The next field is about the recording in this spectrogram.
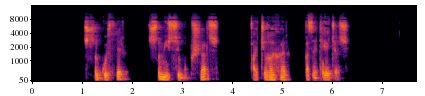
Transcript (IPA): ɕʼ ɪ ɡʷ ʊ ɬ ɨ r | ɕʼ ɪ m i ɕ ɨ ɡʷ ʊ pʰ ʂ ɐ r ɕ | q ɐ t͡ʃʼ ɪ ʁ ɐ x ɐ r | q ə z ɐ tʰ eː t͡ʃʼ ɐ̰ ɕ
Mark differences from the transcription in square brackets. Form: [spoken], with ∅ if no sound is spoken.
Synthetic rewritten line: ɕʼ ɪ ɡʷ ʊ ɬ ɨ r | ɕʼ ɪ m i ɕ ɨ ɡʷ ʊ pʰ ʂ ɐ r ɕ | q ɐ t͡ʃʼ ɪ ʁ ɐ x ɐ r | q ə z ɐ tʰ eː t͡ʃʼ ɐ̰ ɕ

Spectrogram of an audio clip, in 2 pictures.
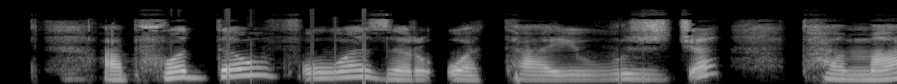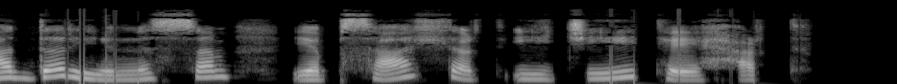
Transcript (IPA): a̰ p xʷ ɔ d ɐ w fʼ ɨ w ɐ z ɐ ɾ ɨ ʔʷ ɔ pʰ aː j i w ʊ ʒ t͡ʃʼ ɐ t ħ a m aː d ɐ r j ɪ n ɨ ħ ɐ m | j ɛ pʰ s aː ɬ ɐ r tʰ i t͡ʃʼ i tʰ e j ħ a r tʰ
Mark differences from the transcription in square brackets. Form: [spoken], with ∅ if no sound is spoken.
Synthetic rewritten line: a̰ p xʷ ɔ d ɐ w fʼ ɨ w ɐ z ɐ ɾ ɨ ʔʷ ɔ [tʰ] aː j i w ʊ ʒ t͡ʃʼ ɐ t ħ a m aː d ɐ r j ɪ n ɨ [s] ɐ m | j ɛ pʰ s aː ɬ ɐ r tʰ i t͡ʃʼ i tʰ e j ħ a r tʰ

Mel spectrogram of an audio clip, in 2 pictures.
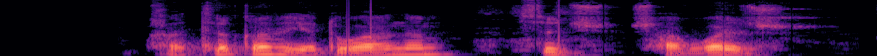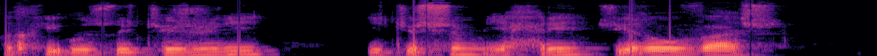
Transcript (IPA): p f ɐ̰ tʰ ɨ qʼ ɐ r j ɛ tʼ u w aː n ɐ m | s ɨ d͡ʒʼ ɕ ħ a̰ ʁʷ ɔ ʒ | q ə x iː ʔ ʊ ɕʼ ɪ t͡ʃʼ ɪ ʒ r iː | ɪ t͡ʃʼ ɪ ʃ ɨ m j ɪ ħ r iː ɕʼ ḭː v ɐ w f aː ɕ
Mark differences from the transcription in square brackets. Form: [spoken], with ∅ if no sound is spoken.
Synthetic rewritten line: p [χ] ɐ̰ tʰ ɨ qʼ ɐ r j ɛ tʼ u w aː n ɐ m | s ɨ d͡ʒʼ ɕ ħ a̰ ʁʷ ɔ ʒ | q ə x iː ʔ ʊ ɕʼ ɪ t͡ʃʼ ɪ ʒ r iː | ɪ t͡ʃʼ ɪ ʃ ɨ m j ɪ ħ r iː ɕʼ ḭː [ʁ] ɐ w [v] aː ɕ

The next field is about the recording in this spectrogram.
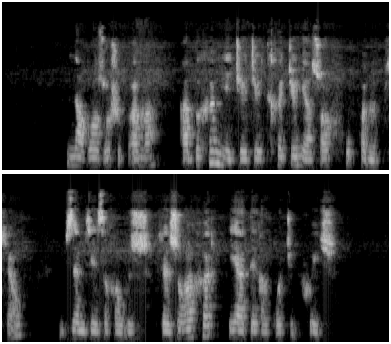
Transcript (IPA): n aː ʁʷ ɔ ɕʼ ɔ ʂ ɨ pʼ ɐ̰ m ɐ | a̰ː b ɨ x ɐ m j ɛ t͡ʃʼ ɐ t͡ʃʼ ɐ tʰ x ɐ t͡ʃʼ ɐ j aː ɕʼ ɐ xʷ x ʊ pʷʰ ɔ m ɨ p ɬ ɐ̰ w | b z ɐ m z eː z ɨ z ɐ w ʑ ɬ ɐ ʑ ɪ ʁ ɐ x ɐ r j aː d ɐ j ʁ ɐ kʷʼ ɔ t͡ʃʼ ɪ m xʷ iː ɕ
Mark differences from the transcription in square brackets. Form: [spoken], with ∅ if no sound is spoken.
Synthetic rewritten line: n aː ʁʷ ɔ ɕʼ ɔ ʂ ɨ pʼ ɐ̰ m ɐ | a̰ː b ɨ x ɐ m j ɛ t͡ʃʼ ɐ t͡ʃʼ ɐ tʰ x ɐ t͡ʃʼ ɐ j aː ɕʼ ɐ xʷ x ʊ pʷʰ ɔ m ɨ p ɬ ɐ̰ w | b z ɐ m z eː z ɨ [ʁ] ɐ w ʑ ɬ ɐ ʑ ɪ ʁ ɐ x ɐ r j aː d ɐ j ʁ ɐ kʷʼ ɔ t͡ʃʼ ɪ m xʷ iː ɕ

